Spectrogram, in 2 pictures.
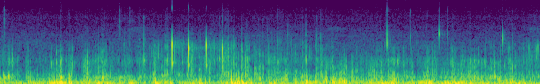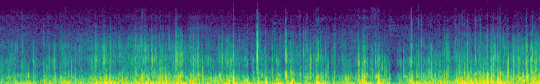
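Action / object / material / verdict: scrape / small hollow spiky rubber ball / rubber / none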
